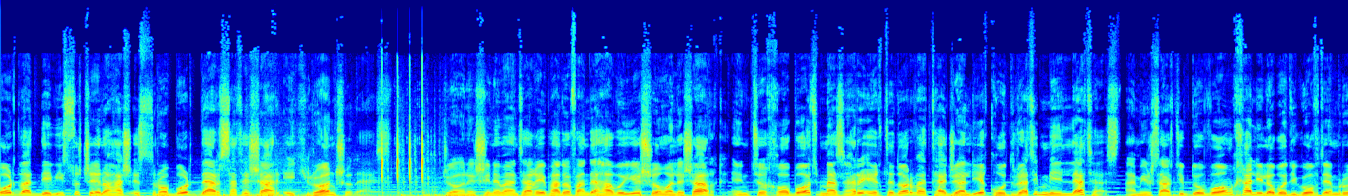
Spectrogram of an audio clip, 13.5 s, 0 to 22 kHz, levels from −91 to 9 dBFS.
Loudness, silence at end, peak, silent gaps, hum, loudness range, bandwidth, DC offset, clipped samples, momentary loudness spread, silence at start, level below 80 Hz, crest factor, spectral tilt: -19 LUFS; 0 s; 0 dBFS; none; none; 1 LU; over 20 kHz; under 0.1%; under 0.1%; 7 LU; 0 s; -40 dBFS; 20 dB; -4.5 dB/octave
